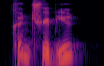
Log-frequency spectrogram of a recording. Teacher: you can use a stop T, contribute, and just stop the air without releasing the T, or you can release the T.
